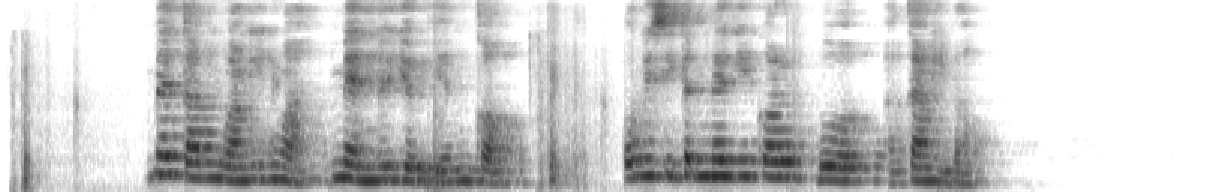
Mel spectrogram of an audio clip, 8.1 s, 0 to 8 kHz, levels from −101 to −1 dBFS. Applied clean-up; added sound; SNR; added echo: neural mask model DeepFilterNet 3.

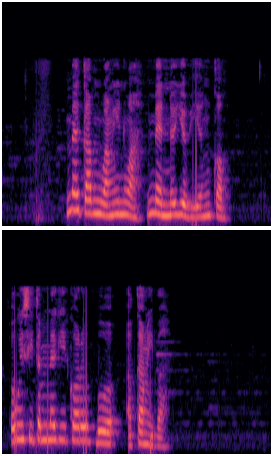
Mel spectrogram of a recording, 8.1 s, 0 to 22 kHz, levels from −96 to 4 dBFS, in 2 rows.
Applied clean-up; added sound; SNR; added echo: none; none; none; none.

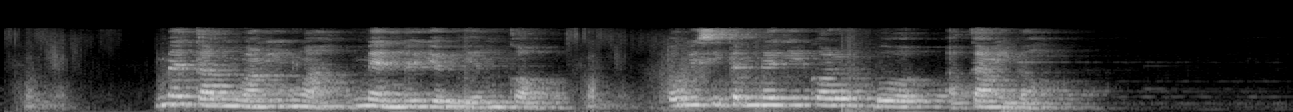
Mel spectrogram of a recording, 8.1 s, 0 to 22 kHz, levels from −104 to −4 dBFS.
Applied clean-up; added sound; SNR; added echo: neural separator model SepFormer DNS4.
